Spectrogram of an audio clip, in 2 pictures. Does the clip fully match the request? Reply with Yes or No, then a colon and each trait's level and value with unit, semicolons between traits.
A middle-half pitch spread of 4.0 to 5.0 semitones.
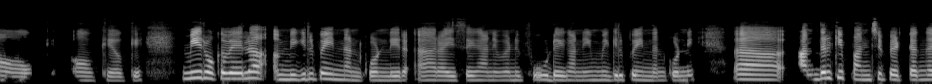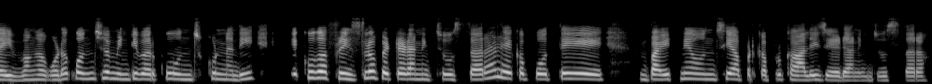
Yes: average, 4.6 semitones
